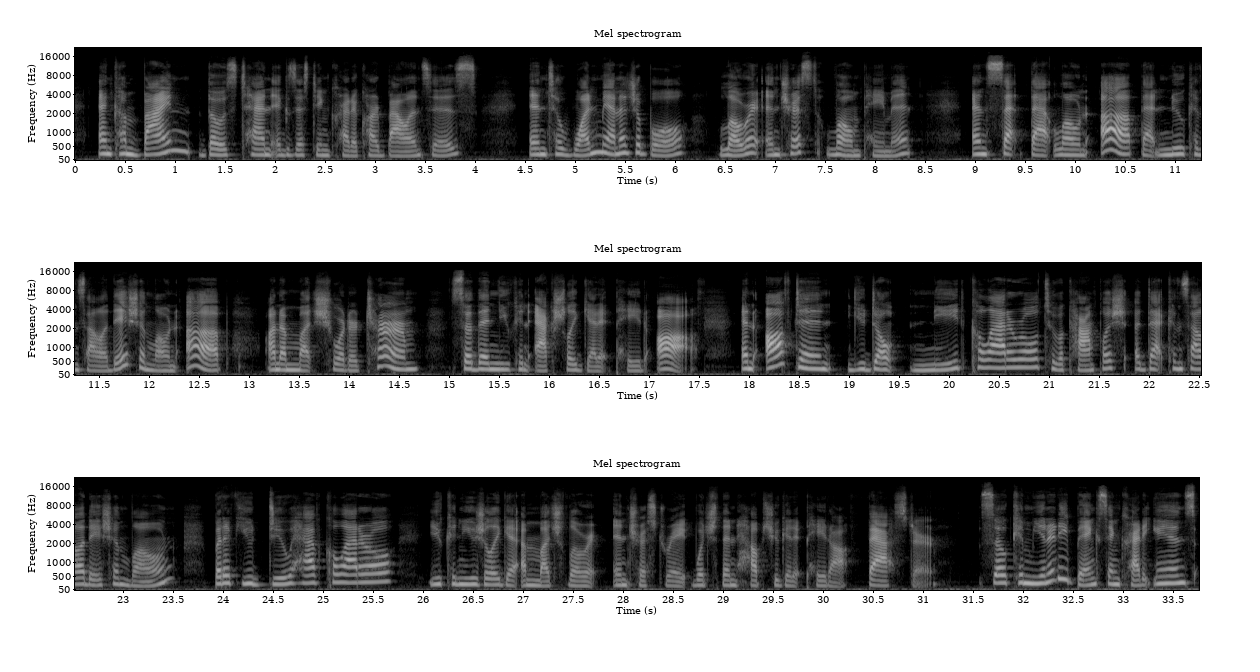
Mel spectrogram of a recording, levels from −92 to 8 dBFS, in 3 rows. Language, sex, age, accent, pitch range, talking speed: English, female, 20-39, American, 185-245 Hz, 145 wpm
